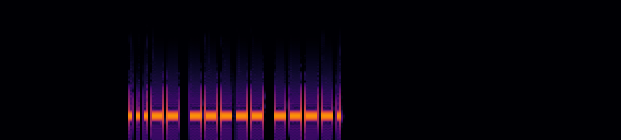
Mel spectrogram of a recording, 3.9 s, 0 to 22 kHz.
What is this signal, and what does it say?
Morse code, heard as a keyed tone, about 50 wpm, 700 Hz. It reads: 309
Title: Numbers - 3-Digit 50wpm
